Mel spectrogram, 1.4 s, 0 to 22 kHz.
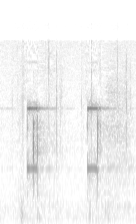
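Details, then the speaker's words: Zoll AED Plus demonstration: the CPR metronome gives two short electronic beeps about 0.6 seconds apart, synchronized to chest compressions and pacing them to at least 100 per minute; it pauses for rescue breaths. "if you do stop compressions like I am now to give 2 breaths the metronome stops when I start back up the beeps begin again and are synchronized to my compressions and again speed me up to at least 100 compressions as recommended by the American Heart Association"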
